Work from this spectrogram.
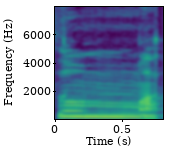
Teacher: میم پہ غنہ کرنا یعنی ناک میں تھوڑی دیر آواز کو ٹھہرانا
